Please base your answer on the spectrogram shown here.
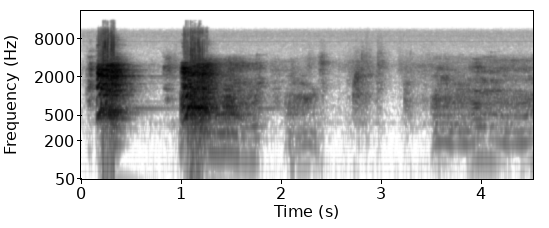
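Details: Toff, a Border Collie, confronts a washing machine with two loud, harsh barks about a second apart, followed by softer growly, whining sounds and a low ongoing hum.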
